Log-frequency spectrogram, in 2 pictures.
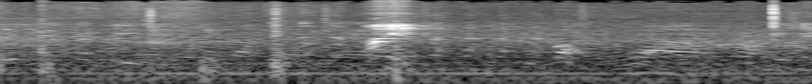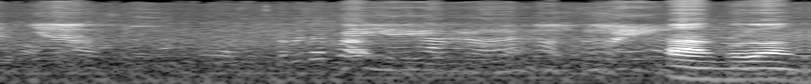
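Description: Men shout to each other outdoors during a football game.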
